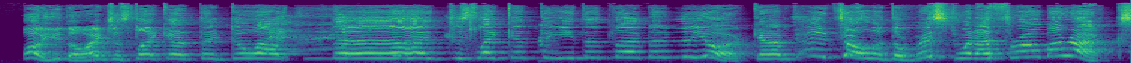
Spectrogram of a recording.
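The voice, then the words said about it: Exaggerated weird New York accent. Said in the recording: “the very, very weird New York accent ... It's so much worse in this movie”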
